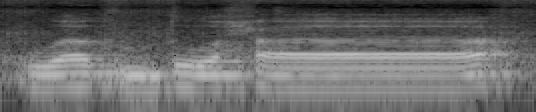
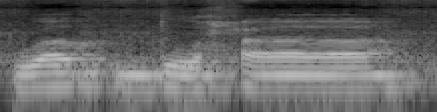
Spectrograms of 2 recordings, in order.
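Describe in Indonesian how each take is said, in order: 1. Vokal akhir panjang berlebih dan diakhiri dengan hamzah (hentian glotis). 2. Vokal akhir ditahan sebentar dan diakhiri secara terbuka. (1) "Selain berlebih matnya, juga ada hamzah di ujungnya. Seharusnya tidak ada" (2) "seperti itu aja"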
